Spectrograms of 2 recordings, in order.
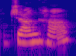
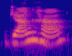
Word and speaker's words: Jung-ha: I'm going to walk y'all through this text called Jung-ha. That's how it's pronounced, so don't get it twisted. Jung-ha.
